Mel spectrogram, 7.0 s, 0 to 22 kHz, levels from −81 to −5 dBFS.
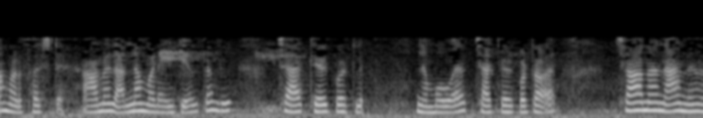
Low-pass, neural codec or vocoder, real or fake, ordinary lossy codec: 7.2 kHz; codec, 16 kHz, 2 kbps, FunCodec, trained on LibriTTS, 25 frames a second; fake; MP3, 24 kbps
